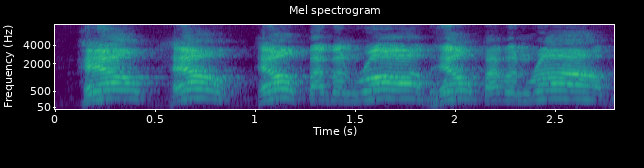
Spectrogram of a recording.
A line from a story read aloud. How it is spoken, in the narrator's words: suddenly he'd start to yell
